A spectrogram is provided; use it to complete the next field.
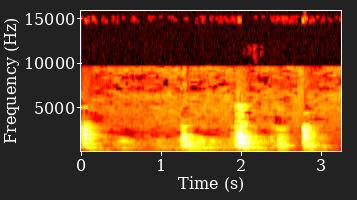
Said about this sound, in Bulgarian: Усмири това куче и говори, момче. Мирен, Зоро, млъкни.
